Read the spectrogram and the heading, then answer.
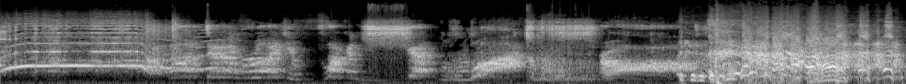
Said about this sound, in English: So on the count of three, if you could do me a favor and just make a shit ton of noise for me. One, two, three!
